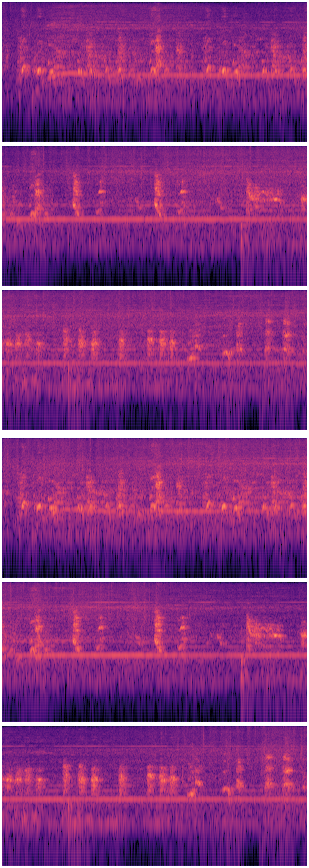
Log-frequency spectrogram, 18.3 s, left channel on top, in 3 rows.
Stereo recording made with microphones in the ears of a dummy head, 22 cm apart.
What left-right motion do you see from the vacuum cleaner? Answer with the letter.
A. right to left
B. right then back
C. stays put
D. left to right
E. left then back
B.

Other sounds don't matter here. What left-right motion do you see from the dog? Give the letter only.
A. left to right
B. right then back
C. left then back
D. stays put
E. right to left
D.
